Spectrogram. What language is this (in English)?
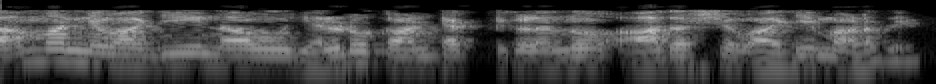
Kannada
